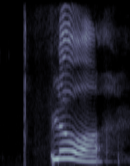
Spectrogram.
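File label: "le4", Mandarin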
